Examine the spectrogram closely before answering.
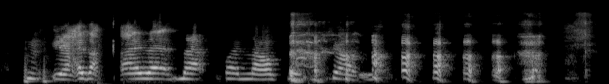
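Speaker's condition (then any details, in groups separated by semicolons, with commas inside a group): Cerebral palsy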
